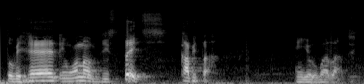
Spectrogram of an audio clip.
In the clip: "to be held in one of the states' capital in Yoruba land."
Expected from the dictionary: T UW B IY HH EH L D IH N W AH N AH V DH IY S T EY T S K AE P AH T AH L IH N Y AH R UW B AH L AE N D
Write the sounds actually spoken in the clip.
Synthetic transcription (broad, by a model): T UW B IY HH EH D IH N W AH N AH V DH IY S T EY T S K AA P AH T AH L IH N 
